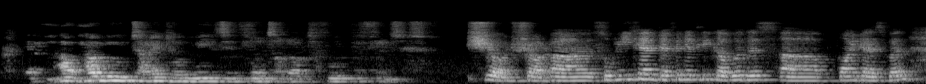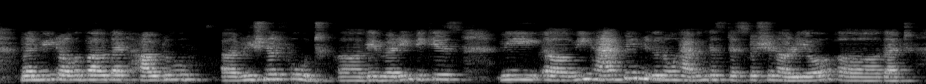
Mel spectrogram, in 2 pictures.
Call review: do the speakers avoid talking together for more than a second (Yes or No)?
Yes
